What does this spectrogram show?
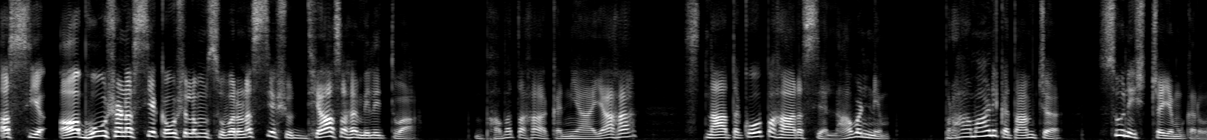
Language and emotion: Sanskrit, happy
